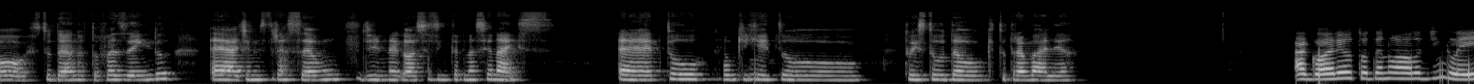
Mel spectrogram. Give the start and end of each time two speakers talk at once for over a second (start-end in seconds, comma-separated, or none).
none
